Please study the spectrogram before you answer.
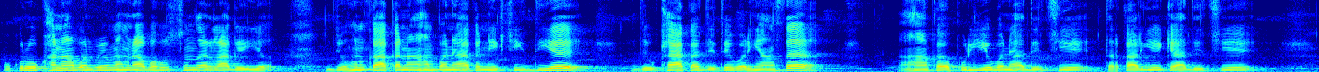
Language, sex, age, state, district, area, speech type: Maithili, female, 60+, Bihar, Saharsa, rural, spontaneous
